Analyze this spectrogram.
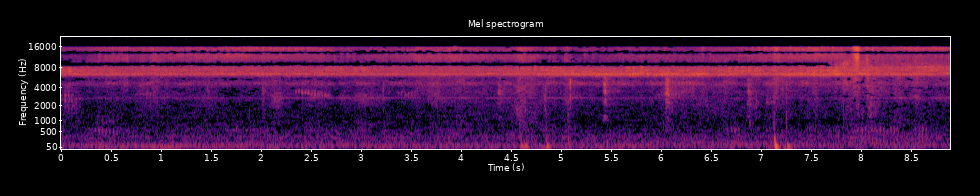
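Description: Colorpoint cat purring as it is stroked, a low steady rumble close to the microphone, with two pairs of dull thumps about halfway through and near the end.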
